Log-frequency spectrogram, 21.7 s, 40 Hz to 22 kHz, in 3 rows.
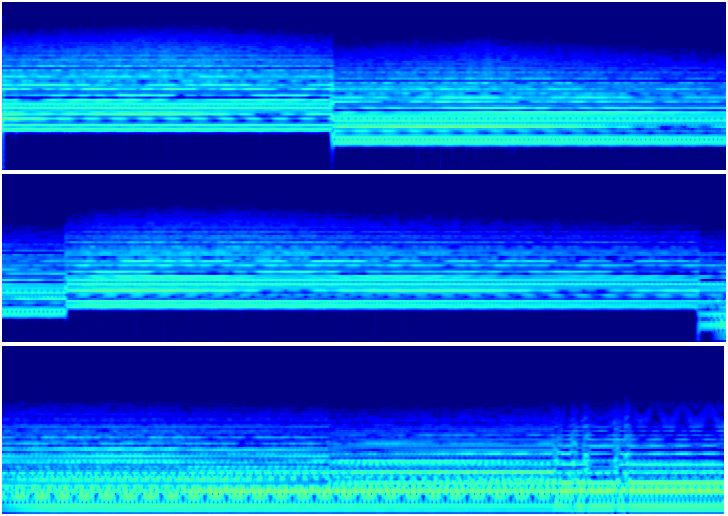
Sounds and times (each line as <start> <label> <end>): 14.2 Detuned Oscillators 21.7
